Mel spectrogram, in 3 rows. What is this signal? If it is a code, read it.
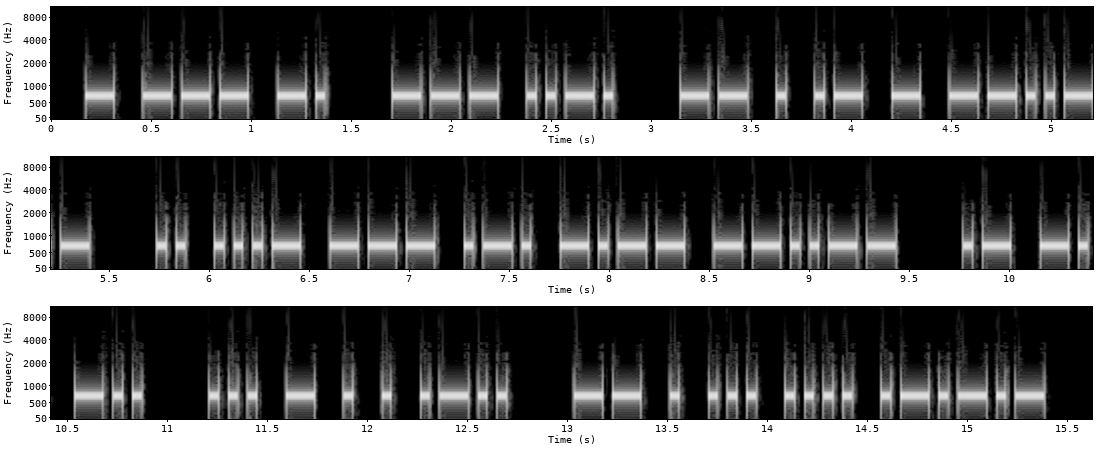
Morse code, heard as a keyed tone, about 25 wpm, 700 Hz. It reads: TON OF MEAT, IVORY, AND STEEL MESH.
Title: A Sound Of Thunder 25wpm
